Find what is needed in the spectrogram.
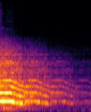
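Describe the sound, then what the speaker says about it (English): A Gibson Les Paul Deluxe goldtop from the Norlin era, played through an Echoplex tape echo, rings out as a single distorted chord, with harmonics and repeats slowly fading over a couple of seconds. "the real tape echo"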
